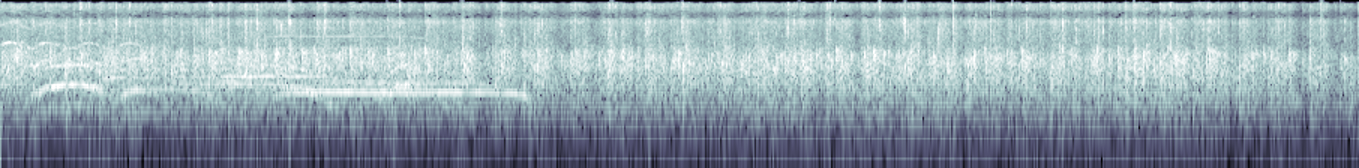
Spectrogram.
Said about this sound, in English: Thank you to all the veterans in the audience as well. Now, give him a round of applause.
